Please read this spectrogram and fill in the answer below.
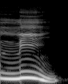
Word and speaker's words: knee: देखिए, जैसे यहाँ पे लिखा है KNEE, तो इसको हम लोग पढ़ेंगे नी।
